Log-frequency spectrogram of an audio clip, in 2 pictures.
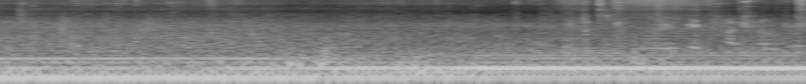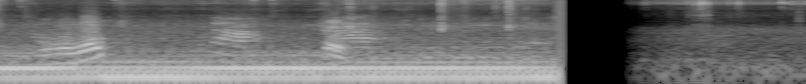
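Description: A loud, steady low drone like a running engine, with a couple of brief voice sounds over it, cut off abruptly about seven seconds in.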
